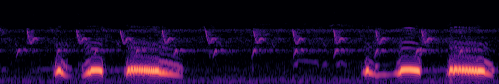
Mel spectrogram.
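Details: Decoy spotted dove coos to draw wild doves into a trap. Two three-note phrases of deep, rounded coos end on a long drawn note, with a gap between them filled by faint, rhythmic chirping from other birds.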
